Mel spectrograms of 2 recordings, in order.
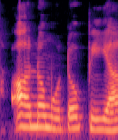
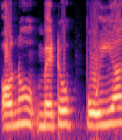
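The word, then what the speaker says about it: onomatopoeia: क्या हुआ, ये ओनोमोटोपिया हुआ। इसकी प्रोनाउंसिएशन का भी थोड़ा ध्यान रखेंगे, ये ओनोमेटोपोइया नहीं होता, ओनोमेटोपिया होता है, ठीक है।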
